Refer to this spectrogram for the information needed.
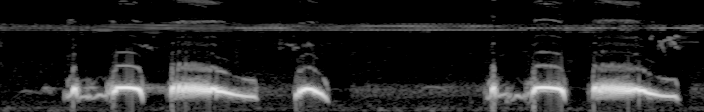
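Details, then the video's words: Spotted dove cooing energetically as a lure for other birds: two phrases of soft, hollow coos, each a short note, a higher rounded coo and a long falling coo, the first ending with a brief extra coo. "PANCINGAN TEKUKUR GACOR SEMUA BURUNG RESPON BUNYI"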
